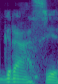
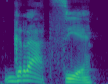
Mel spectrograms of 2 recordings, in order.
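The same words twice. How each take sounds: First: The middle consonant is an s sound. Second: The middle consonant is a z sound. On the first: The speaker calls it wrong. "non si dice grazie" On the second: The speaker calls it right. "si dice grazie, con Z"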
